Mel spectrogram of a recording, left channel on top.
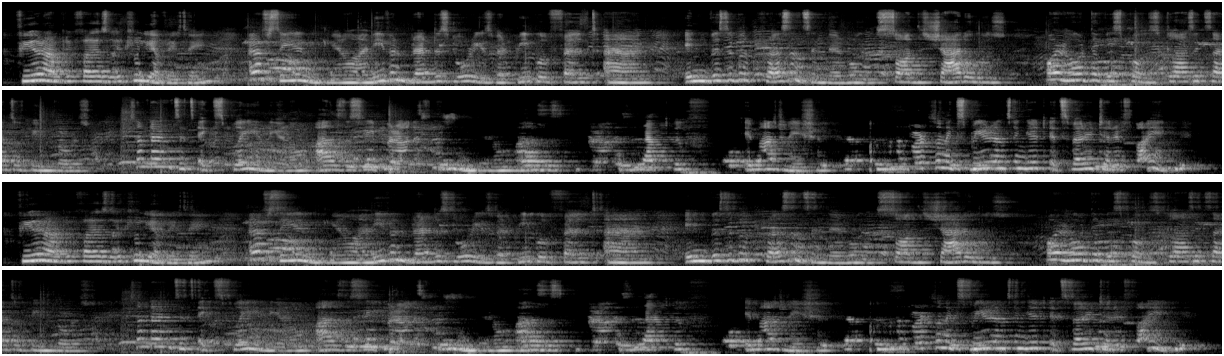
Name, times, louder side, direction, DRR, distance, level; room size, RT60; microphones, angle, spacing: voice 1, 0.0-13.1 13.5-16.7 17.4-17.7 18.3-19.3 19.6-20.6 21.0-24.0, left 1 dB, 35° left, 2.1 m, -22 dB
sound 1, 0.9-16.6, left 3 dB, 60° left, 3.0 m, -35 dB
voice 2, 15.6-16.2 16.6-17.8 18.1-18.7 19.4-19.8 20.6-21.2 21.7-22.0 23.1-23.3 23.9-24.1, right 1 dB, 20° right, 2.7 m, -24 dB
25.5 x 24.0 x 9.2 m
head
